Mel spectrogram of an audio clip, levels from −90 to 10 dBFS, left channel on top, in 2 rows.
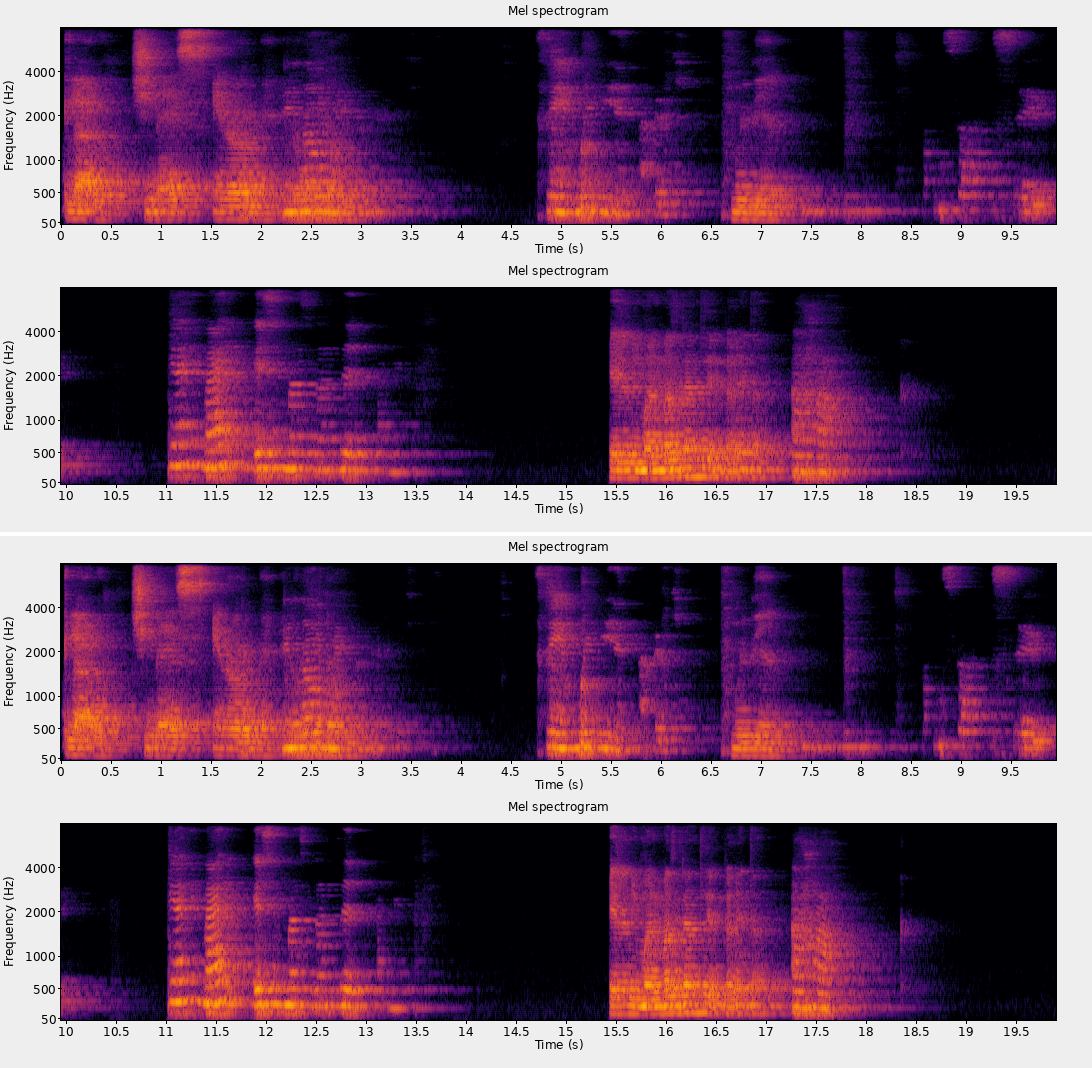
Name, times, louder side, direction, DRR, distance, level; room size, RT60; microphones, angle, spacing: voice 1, 0.0-3.0 6.7-7.2 15.4-17.0, equal, 30° right, -2 dB, 1.3 m, -19 dB
voice 2, 2.2-2.8 3.1-3.2 4.8-6.1 7.4-8.1 9.0-9.2 9.6-9.8 11.0-12.9 13.2-13.3 17.2-17.7, right 3 dB, 80° right, 3 dB, 0.6 m, -21 dB
6.7 x 6.7 x 3.7 m, 1.3 s
head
